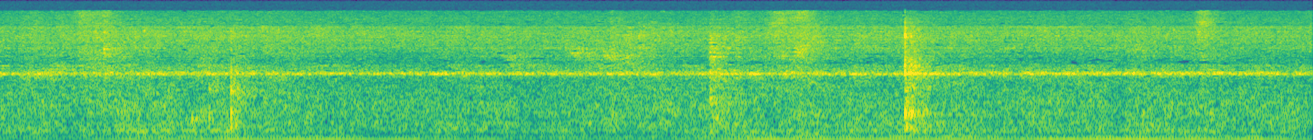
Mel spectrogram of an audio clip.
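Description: Near silence: faint room tone with a steady thin high tone and two faint ticks, about a second in and near the end.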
